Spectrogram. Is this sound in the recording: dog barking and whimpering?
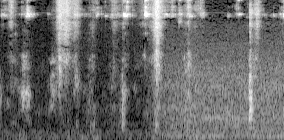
yes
